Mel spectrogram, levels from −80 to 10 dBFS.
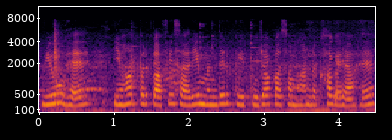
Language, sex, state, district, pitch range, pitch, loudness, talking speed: Hindi, female, Haryana, Jhajjar, 210-235 Hz, 225 Hz, -19 LUFS, 185 wpm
